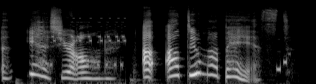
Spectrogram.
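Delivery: put-on sweet Southern accent with drawl. Voicing a young witness answering the judge: sweet Southern accent. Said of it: "that, like, sweet Southern accent".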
